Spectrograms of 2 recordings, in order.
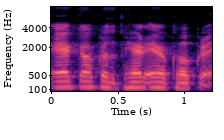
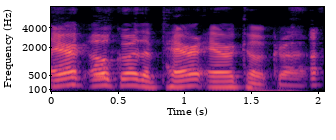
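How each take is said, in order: First: It is said very quickly. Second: It is said at a normal pace.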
